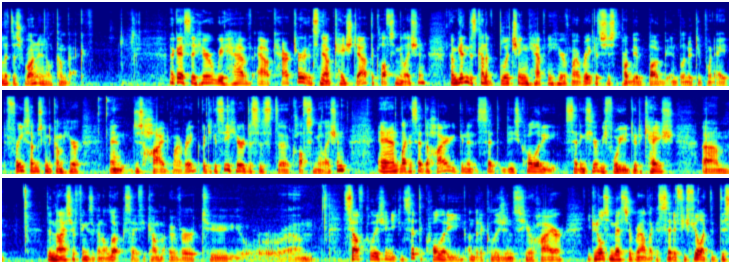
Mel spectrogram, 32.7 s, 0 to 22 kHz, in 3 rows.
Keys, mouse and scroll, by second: 1.3-12.4 middle drag, 1.3-1.8 scroll up 2, 1.8 space, 3.2 scroll down 2, 4.7-6.2 scroll up 2, 8.9 space, 12.4 click, 12.5-14.3 middle drag, 14.2 space, 14.3 space, 15.4-23.4 middle drag, 15.4 scroll down 2, 16.1 scroll up 2, 18.5-21.8 scroll down 4, 21.8 scroll up 2, 22.9-23.4 scroll up 4, 23.7 scroll up 2, 25.0-25.8 scroll down 4, 25.7 middle click, 27.0 scroll down 2, 30.8-31.4 scroll up 4, 32.0 middle click, 32.3 scroll up 2.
